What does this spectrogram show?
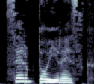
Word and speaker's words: sărbătoresc: Pronounced roughly as Sər-bə-to-resk. with the stress on the third syllable.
